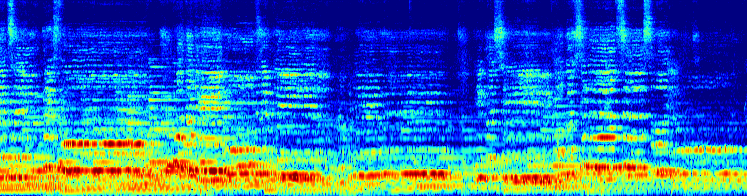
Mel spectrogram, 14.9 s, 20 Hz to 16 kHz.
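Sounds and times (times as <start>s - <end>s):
church choir singing a hymn: 0.0s - 14.9s.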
